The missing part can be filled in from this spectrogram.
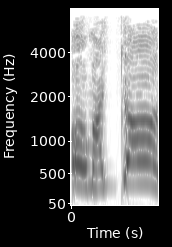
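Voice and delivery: piercing, very high, loud screamed cry. Narrator reads Lucy as gunfire rips into the starship, screaming. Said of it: "Screamed Lucy".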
